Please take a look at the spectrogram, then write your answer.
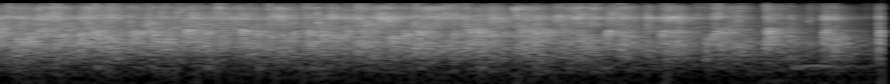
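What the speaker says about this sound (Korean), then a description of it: "우리 다 같이 주님께 감사하는 마음으로 박수를 드리겠습니다" A church congregation applauds together, a dense, continuous wash of clapping that stays loud and steady, thinning slightly toward the end.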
